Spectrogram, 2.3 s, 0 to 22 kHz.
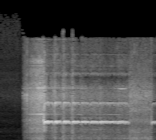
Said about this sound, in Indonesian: Suara peluit mustari memekik setiap ada kendaraan masuk untuk parkir. Sudah sekitar 15 tahun, ia menjadi juru parkir di kawasan Jalan Veteran Utara, Kota Makassar, Sulawesi Selatan.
